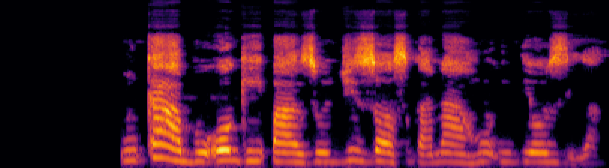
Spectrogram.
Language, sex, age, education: Igbo, female, 15-29, tertiary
